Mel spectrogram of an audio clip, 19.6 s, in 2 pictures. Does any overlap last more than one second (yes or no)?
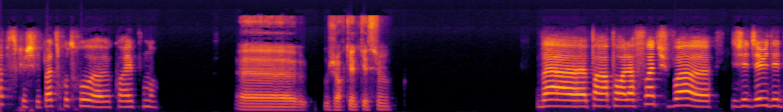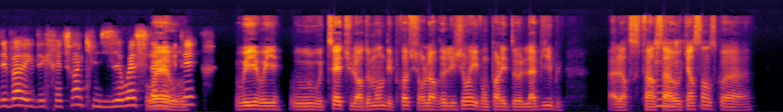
no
